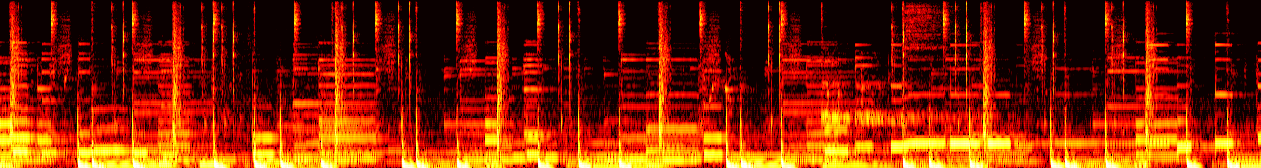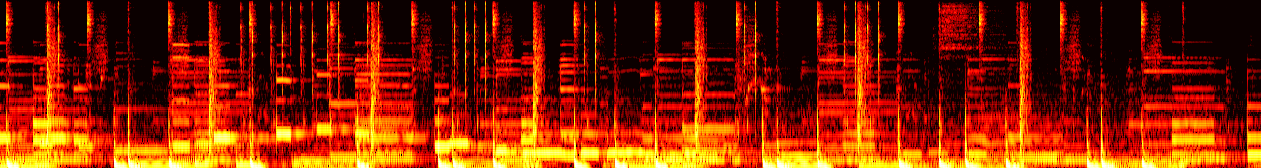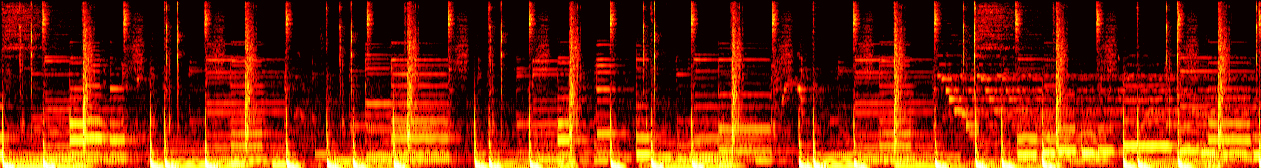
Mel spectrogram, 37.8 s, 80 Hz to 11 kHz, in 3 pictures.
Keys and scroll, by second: 18.9 super+-, 22.2 super+-.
